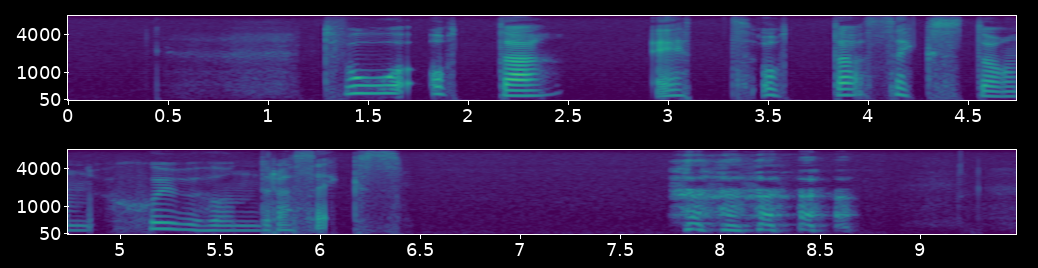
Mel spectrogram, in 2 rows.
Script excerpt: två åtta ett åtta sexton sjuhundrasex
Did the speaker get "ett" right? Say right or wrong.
right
